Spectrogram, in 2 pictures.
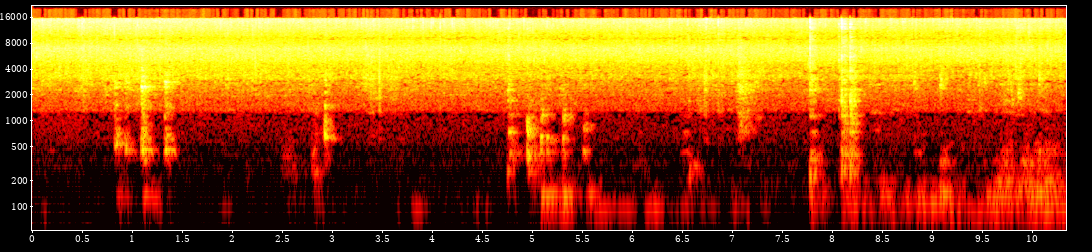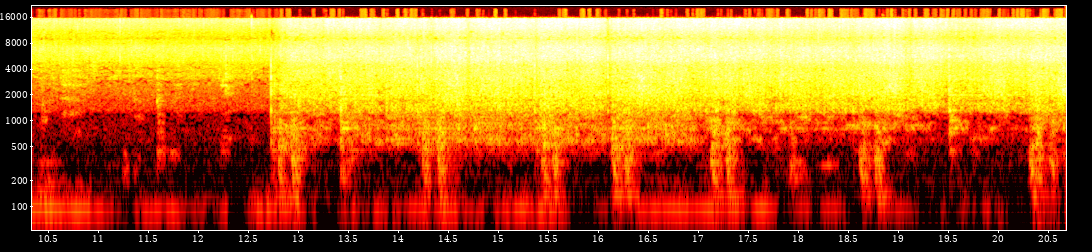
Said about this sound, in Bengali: আগে একটু আলুটা ভালো করে ভেজে নিই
